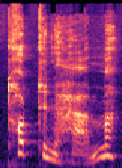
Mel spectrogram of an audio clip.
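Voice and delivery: slow, drawn-out questioning rise on "Tottenham"; "Tottenham" stretched out slowly, rising as if doubting the name; puzzled query. Shown as a demonstration. Host doubting the stadium name on screen, slow puzzled rise.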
